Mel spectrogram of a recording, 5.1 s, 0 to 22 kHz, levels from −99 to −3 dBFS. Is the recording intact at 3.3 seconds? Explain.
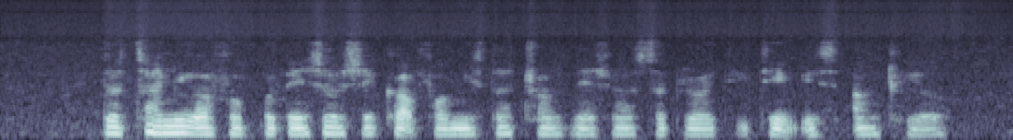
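No. Speech cut by the noise suppressor runs from 2.39 to 3.44 s, covering 3.3 s. The suppressor mistook parts of the speech for background and turned them down with it, by up to about 17 dB, so roughly a third of a second of softer sounds comes across swallowed or faint.

Noise suppressor artifacts are also present here, as throughout the clip. The suppressor lowers the bands it judges to be steady noise by about 17 dB frame by frame, so the residual room noise dips and swells and can warble.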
